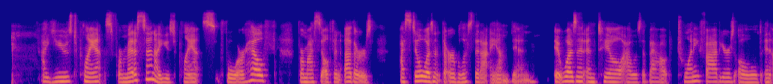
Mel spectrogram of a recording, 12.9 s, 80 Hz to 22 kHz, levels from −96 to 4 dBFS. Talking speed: 155 wpm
